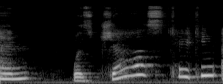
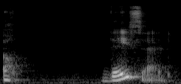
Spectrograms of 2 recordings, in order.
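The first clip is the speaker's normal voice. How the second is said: plain reading voice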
